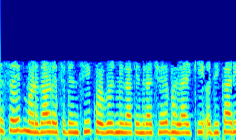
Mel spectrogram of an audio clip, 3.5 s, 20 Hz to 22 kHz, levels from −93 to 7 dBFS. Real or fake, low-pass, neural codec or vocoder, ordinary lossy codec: real; 3.6 kHz; none; none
